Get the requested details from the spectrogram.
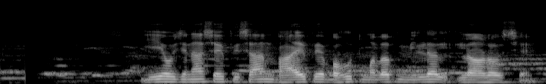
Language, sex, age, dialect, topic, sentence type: Maithili, male, 60-100, Angika, agriculture, statement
